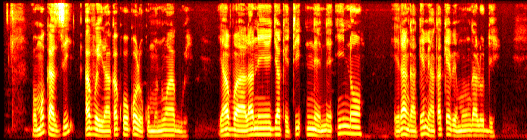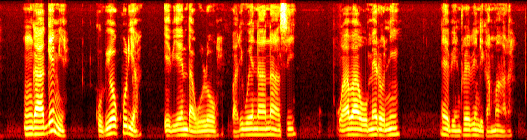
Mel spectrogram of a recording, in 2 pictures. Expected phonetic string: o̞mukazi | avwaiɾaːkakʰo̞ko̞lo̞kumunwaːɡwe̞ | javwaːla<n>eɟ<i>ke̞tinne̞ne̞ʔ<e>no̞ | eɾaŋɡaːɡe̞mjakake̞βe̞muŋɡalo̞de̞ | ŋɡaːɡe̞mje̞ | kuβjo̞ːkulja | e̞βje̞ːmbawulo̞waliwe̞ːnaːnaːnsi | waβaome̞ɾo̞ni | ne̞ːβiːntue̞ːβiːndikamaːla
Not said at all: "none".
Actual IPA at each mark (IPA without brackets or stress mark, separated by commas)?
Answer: n, a, i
